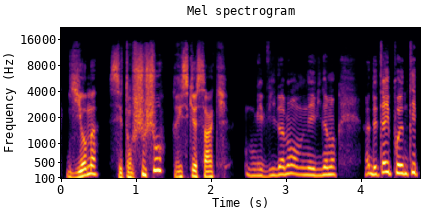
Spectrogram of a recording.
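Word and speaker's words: RISC-V: J'oserais dire d'avenir hein, c'est Risque 5. Ça s'écrit Risque V avec le 5 en chiffre romain. Guillaume, c'est ton chouchou. Risque 5 évidemment.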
